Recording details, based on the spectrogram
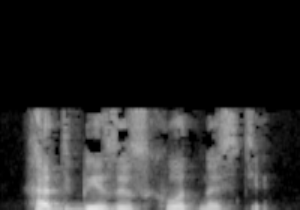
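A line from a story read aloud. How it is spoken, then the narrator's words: Pleased laughter. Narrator (Russian): довольно засмеялся Бергер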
